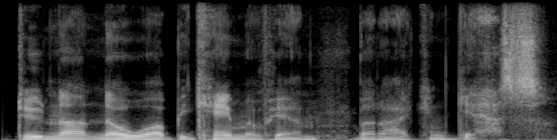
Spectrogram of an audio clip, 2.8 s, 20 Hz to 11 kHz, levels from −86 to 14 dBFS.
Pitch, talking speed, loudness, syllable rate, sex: 125 Hz, 260 wpm, -17 LUFS, 5.5 syllables/s, male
